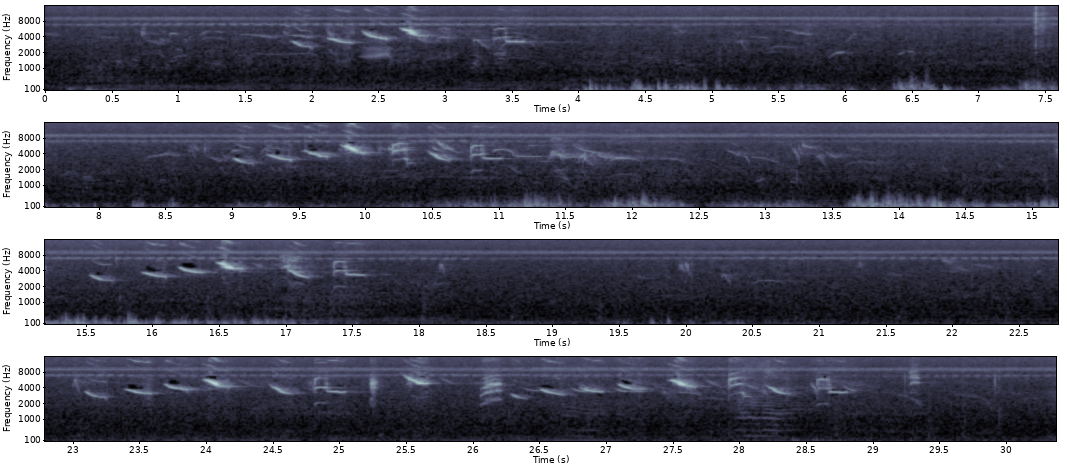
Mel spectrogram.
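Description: Caboclinho, a Sporophila seedeater, singing in phrases of quick, sliding whistled notes. There are about four spells of song: near the start, twice in the middle and a longer run near the end.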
